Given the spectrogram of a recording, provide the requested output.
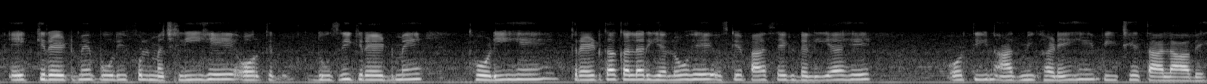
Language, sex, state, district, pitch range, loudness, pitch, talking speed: Hindi, female, Bihar, Lakhisarai, 200-225 Hz, -17 LUFS, 210 Hz, 155 wpm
